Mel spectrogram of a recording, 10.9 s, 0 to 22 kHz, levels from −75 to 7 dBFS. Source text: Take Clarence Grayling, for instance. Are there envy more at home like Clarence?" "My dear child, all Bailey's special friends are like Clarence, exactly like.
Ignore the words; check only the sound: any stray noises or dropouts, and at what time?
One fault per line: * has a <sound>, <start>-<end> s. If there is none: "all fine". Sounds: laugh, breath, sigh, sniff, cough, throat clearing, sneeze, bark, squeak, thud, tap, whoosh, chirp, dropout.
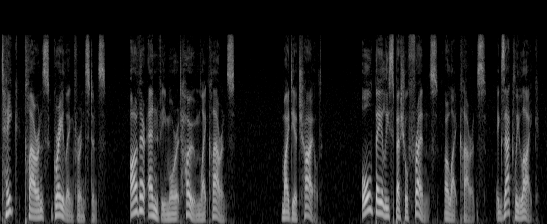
all fine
